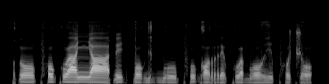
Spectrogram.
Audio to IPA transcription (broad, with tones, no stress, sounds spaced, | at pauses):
ɗ oː˨ pʰ o˦ kʷ aː˦ ɲ aː˦˨ ɗ i˦˨ k͡p o˨ ɡ ɪ˦ ɡ͡b uː˨ pʰ u˦ ɡ ɔ˨ r e˨ kʷ a˦˨ b oː˨ ɣ i˨ pʰ ʊ˨ t͡ʃ o˨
